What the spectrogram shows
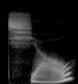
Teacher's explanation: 条, is a second tone. It goes up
